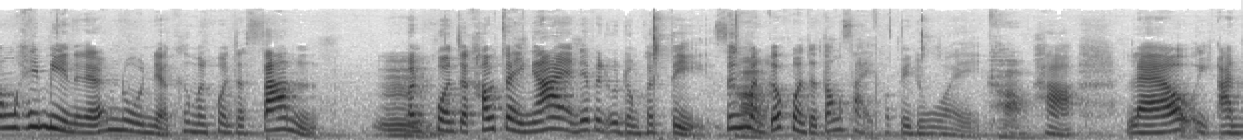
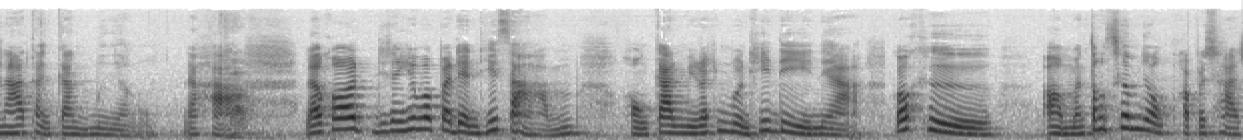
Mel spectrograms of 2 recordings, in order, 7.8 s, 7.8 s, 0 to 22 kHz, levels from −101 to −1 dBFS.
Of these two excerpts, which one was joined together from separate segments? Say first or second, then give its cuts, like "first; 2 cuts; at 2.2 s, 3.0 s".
second; 1 cut; at 5.5 s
